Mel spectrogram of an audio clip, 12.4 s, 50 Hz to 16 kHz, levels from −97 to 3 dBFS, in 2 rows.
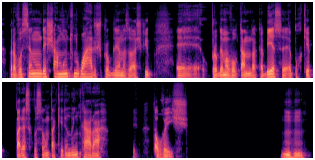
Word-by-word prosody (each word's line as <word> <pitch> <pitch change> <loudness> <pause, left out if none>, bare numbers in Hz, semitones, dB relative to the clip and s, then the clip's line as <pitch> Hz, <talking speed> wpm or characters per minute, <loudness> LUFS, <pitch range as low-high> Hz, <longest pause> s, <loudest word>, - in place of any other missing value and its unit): pra 120 -2 +2
você 120 +5 0
não 140 0 +5
deixar 135 +1 +1
muito 135 +2 +3
no 135 -2 +2
ar 125 -2 +2
os 105 - -6
problemas. 100 -5 -1
Eu 95 - 0
acho 95 +1 -5
que, 115 - -2 0.5
eh, 90 -3 -3
o - - -18
problema 110 0 +4
voltando 100 -2 +1
na 95 0 -1
cabeça - - +4
é - - -1
porque - - -4 0.3
parece 100 0 +1
que - - -35
você 105 +1 -7
não 105 -1 -2
tá - - -5
querendo 100 0 -4
encarar. 105 -5 0
Eh, - - -39 0.7
talvez. 80 -4 -2 1.9
Uhum. 100 -5 +1
105 Hz, 145 wpm, -24 LUFS, 95-120 Hz, 1.9 s, não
